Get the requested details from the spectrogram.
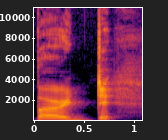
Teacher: our tongue bends back so the r is dropped and here the d would be a retroflex d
